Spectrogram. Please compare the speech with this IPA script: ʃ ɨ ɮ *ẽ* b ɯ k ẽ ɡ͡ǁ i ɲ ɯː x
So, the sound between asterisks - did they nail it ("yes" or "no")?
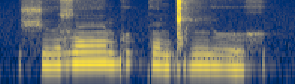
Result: no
